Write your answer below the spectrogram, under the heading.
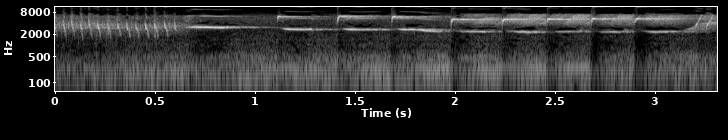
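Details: Canary calling a rival with a short fast trill that turns into clear, sustained whistled notes, held and repeated in quick pulses, high-pitched and piercing.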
